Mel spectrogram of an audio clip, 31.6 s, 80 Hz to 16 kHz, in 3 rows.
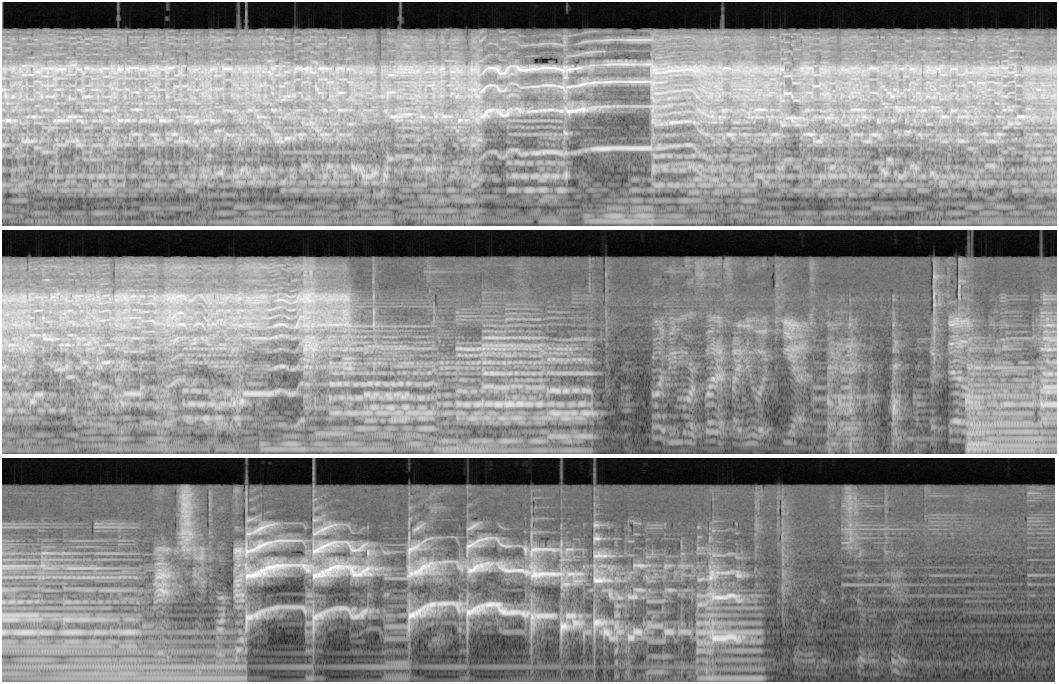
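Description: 2003 PRS Custom 22 Artist electric guitar with Dragon II pickups, played through an amplifier. A busy, loud run of notes lasts about fourteen seconds and then thins out and drops in level. From about twenty seconds in, low notes ring under string-bent notes above, and the playing stops shortly before the end.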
